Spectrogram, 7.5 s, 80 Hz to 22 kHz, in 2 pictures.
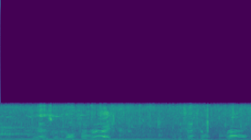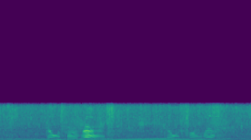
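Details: Hooda's puppies, almost six weeks old, out on their first walk on a mild day around 60 degrees: a scatter of short, arched whimpering yips, rising then falling, some overlapping, over a steady low hum, with a human voice faintly in the background.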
